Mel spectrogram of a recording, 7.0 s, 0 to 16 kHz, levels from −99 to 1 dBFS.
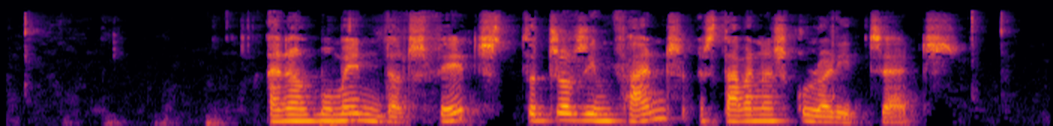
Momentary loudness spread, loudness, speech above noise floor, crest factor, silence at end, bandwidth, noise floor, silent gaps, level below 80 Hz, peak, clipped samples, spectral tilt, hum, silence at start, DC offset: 5 LU; -26 LUFS; 41 dB; 20 dB; 0.65 s; 11.5 kHz; -68 dBFS; none; -66 dBFS; -8 dBFS; under 0.1%; -3.5 dB/octave; none; 0.15 s; under 0.1%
